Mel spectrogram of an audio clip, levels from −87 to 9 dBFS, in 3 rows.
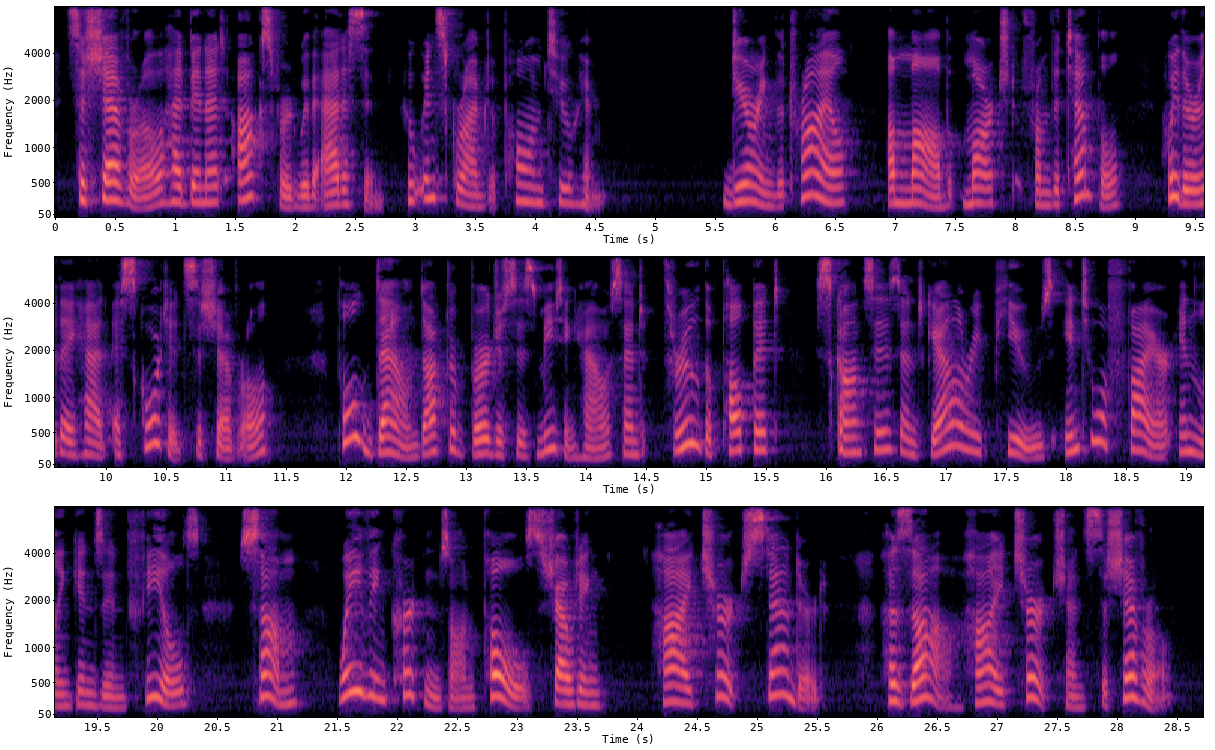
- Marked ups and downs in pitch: Yes, wide, 5.8 semitones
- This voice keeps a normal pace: No, slow, 130 wpm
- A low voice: No, high, 215 Hz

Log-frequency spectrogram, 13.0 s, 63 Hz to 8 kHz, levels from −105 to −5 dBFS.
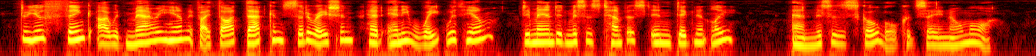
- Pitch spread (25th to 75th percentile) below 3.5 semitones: No, average, 4.8 semitones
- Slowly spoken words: Yes, slow, 130 wpm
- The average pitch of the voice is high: Yes, high, 210 Hz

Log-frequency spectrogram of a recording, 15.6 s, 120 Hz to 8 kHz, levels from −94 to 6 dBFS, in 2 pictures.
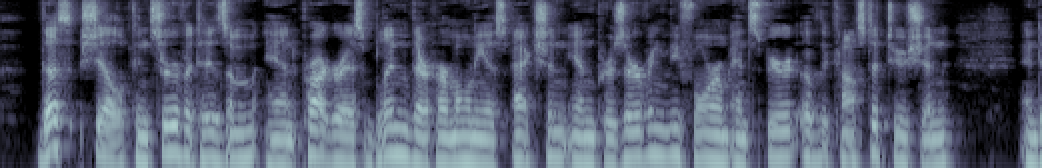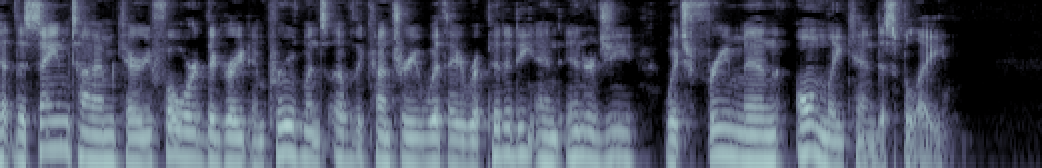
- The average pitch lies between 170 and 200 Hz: No, low, 135 Hz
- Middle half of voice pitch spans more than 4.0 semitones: No, average, 2.9 semitones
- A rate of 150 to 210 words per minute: Yes, average, 155 wpm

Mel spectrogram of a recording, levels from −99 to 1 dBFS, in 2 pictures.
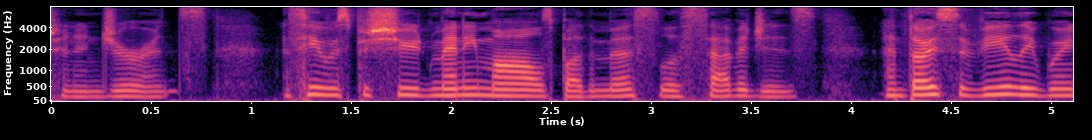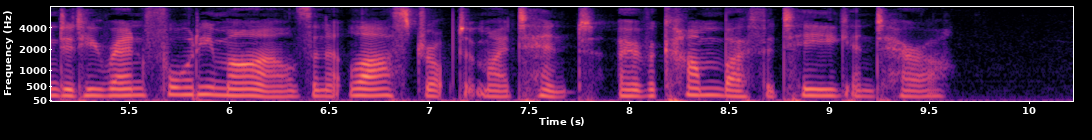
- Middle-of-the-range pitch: No, high, 195 Hz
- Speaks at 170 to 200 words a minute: Yes, average, 190 wpm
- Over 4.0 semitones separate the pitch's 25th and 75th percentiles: No, average, 2.7 semitones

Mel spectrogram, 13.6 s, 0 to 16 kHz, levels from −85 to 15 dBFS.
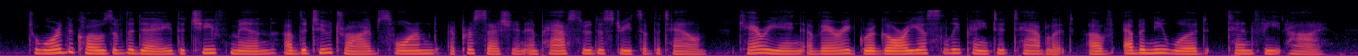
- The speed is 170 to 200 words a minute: No, average, 160 wpm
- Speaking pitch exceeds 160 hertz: Yes, high, 190 Hz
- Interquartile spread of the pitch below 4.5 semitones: Yes, average, 2.9 semitones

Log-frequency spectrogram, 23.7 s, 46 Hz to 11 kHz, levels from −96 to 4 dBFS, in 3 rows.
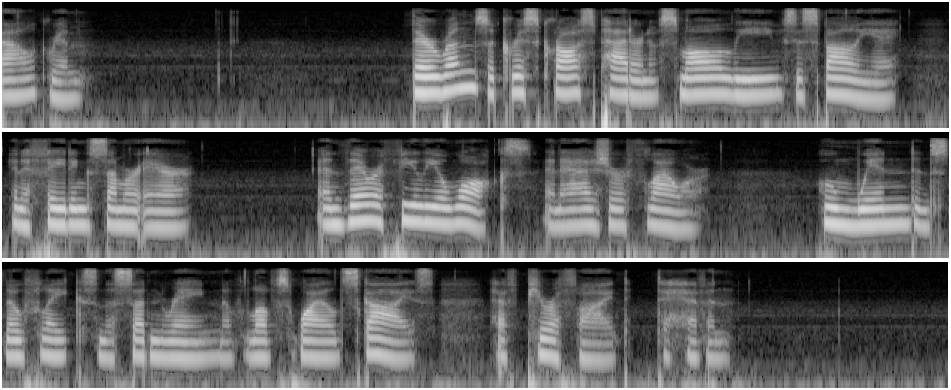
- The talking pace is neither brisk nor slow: No, slow, 95 wpm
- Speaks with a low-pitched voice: No, high, 195 Hz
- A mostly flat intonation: Yes, narrow, 2.3 semitones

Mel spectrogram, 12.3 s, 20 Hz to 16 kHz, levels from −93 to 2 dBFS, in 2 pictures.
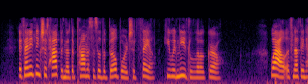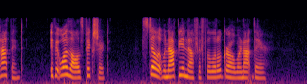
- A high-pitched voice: Yes, very high, 255 Hz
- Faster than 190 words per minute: Yes, average, 200 wpm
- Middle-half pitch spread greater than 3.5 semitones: Yes, average, 3.9 semitones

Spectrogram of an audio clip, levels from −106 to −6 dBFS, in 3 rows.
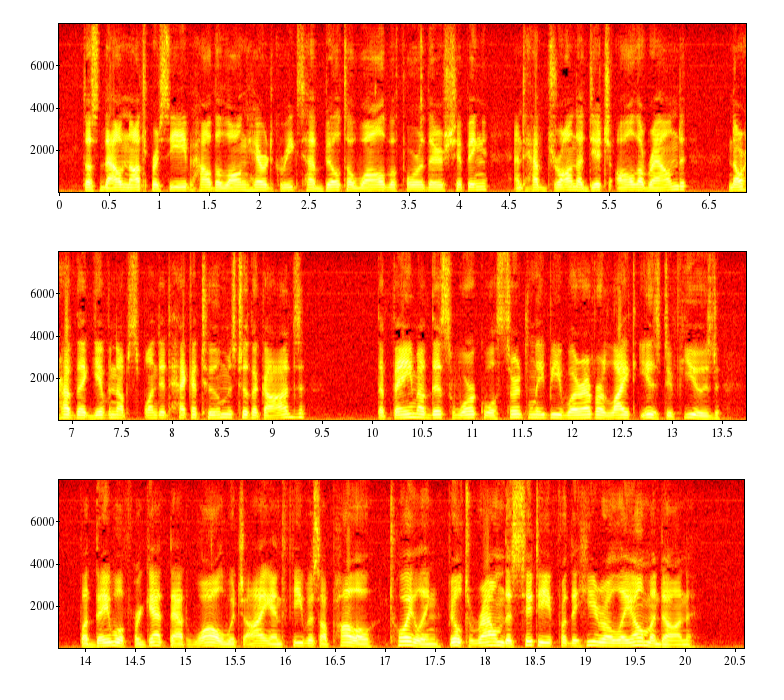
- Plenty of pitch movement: No, average, 3.3 semitones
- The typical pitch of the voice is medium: No, low, 130 Hz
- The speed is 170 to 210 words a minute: Yes, average, 185 wpm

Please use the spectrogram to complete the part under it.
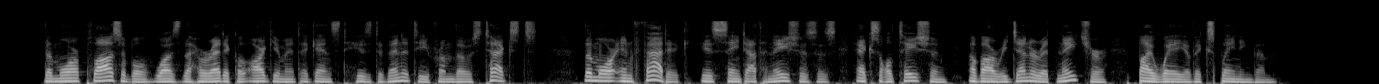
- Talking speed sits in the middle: No, slow, 125 wpm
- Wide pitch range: No, average, 3.3 semitones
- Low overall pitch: Yes, low, 130 Hz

